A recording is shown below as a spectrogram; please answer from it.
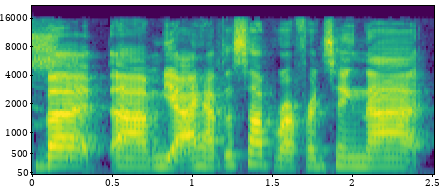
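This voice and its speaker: A woman's voice: mid-range voice, flat delivery, moderate pace, sharp tone, slight background noise. A young woman co-hosting a casual podcast, rambling and sweary, leaning heavily on filler words like "like". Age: young adult. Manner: rambling, sweary, heavy use of "like". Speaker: podcast co-host.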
